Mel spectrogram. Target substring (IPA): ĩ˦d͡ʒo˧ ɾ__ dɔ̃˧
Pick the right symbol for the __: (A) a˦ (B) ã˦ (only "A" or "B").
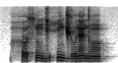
B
